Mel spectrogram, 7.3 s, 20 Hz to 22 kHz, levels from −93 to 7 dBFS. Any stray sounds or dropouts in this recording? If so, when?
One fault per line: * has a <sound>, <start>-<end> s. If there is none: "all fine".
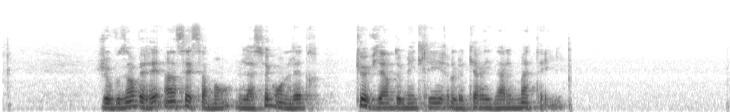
all fine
